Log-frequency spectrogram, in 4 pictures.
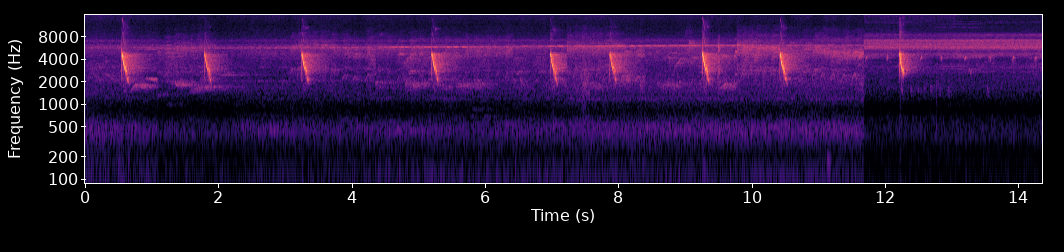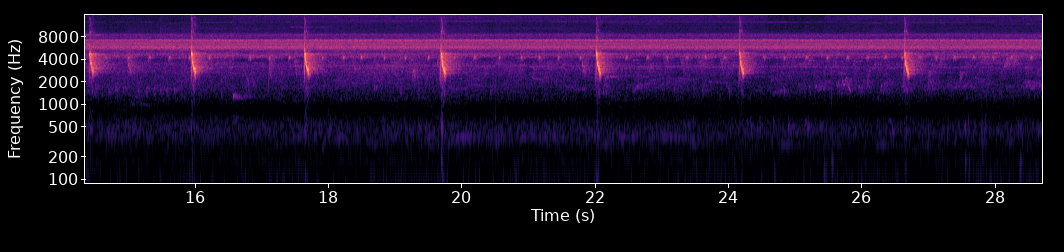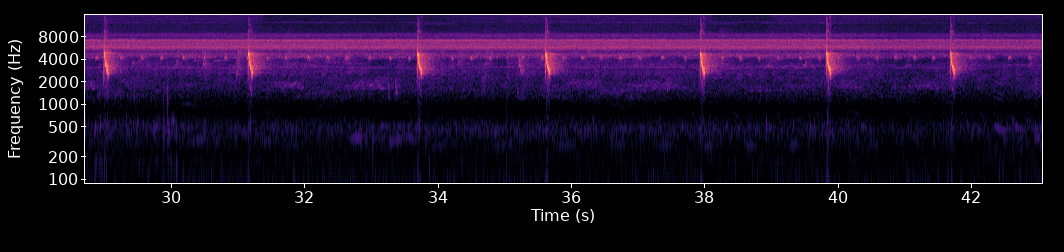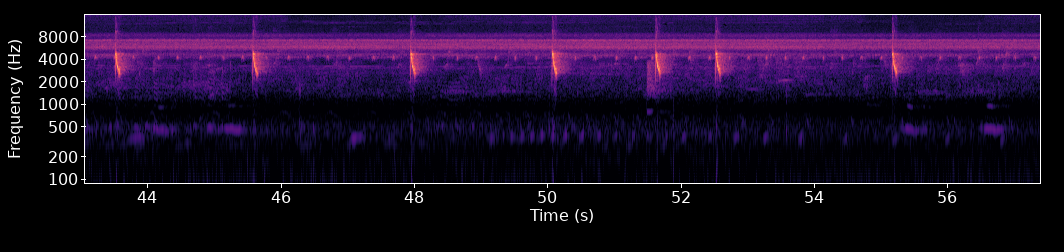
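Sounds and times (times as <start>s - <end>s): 
sooty-headed bulbul singing: 0.0s - 16.9s, 25.2s - 42.0s, 42.8s - 45.9s, 47.7s - 50.3s, 51.5s - 57.3s.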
